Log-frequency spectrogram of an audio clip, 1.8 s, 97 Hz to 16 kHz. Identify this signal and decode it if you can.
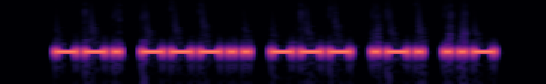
Morse code, heard as a keyed tone, about 48 wpm, 700 Hz. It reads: G8ORU
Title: DXCC-100 Call Signs - 5 Characters - Repeated 2x - 50wpm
